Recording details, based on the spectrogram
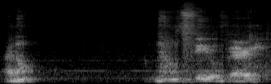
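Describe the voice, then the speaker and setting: A man's voice: rumbling low, flat delivery, a bit bright. Anguished, weary lover in an echoing room, acted by a man. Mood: pleading, broken. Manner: halting, broken phrases with long pauses and repetitions. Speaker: stage actor. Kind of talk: theatrical staged reading of a dramatic monologue. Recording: roomy echoing stage, distant mic, faint noise.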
